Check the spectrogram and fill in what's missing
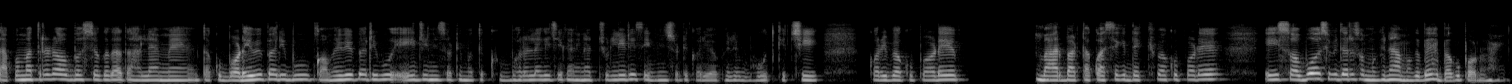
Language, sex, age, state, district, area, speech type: Odia, female, 30-45, Odisha, Bhadrak, rural, spontaneous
